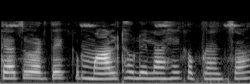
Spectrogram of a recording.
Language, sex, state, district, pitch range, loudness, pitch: Marathi, female, Maharashtra, Pune, 265-285 Hz, -18 LUFS, 275 Hz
